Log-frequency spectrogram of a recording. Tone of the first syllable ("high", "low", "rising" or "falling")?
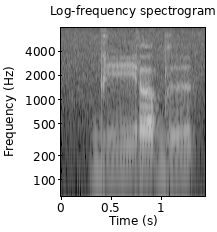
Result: rising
